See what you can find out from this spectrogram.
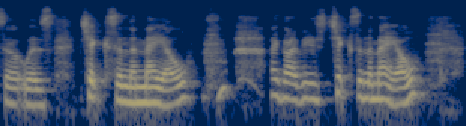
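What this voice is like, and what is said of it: Put-on Australian accent. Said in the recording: “it's read in an Australian accent”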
